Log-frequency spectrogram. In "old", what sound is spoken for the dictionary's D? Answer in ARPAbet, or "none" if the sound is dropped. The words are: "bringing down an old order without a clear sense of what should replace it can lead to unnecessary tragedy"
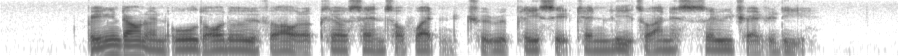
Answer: D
